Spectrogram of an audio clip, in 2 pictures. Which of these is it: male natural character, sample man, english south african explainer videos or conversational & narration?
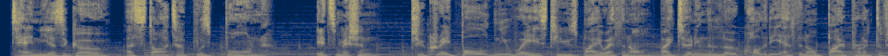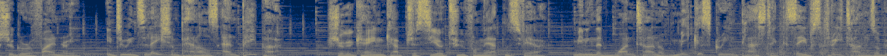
english south african explainer videos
